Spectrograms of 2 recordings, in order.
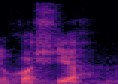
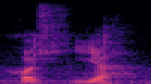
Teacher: Kalau kita berhenti, kita kena bunyikan ta ni sebagai ha.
